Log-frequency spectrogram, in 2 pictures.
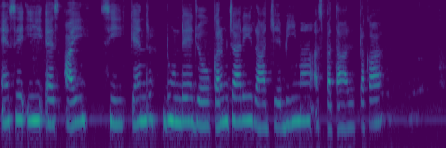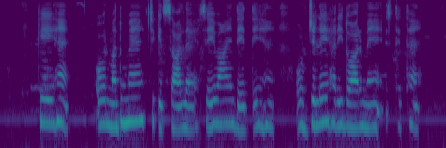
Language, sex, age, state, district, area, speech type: Hindi, female, 30-45, Madhya Pradesh, Hoshangabad, rural, read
